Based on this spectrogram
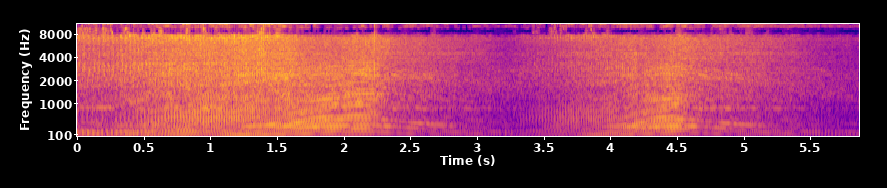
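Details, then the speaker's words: Honda CT70 clone (Icebear Champion) with a Nibbi 22mm carb and new Nibbi throttle: two clean revs to high rpm, dropping back without stumble or misfire; runs strong after the throttle fix. "Oh yeah, she's a beast."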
